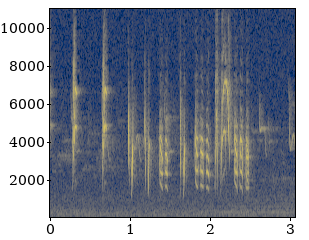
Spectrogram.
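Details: Exuberant marsh warbler song in the breeding season, borrowing from European and African birds. Two sharp high notes open into a quick jumble of buzzy, rasping and chirping phrases. Thin whistles close it.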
